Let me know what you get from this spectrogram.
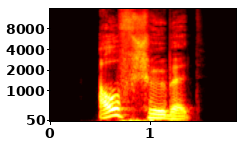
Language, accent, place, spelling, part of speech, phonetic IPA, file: German, Germany, Berlin, aufschöbet, verb, [ˈaʊ̯fˌʃøːbət], De-aufschöbet.ogg
- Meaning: second-person plural dependent subjunctive II of aufschieben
